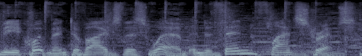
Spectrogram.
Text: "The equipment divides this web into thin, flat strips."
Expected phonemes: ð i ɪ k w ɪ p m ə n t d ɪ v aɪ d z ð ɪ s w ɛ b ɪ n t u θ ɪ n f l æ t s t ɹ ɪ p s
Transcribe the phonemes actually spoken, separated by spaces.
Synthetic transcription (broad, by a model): ð i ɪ k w ɪ p m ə n d ɪ v aɪ d z ð ɪ s w ɛ b ɪ n t u θ ɪ n f l æ t s t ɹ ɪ p s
